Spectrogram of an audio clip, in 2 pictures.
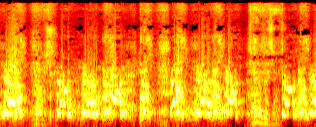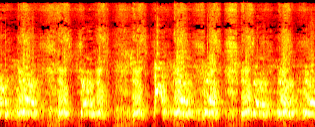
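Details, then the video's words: Aggressive Gaddi dog, the Himalayan shepherd breed, barking furiously: dense bursts of harsh, rough barks with short whining yelps between them, nearly continuous for several seconds. "भोटिया GADDI DOG, BILLA अग्रेसिव mood"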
